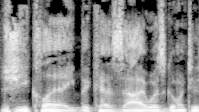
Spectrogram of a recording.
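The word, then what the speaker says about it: giclée: on your website briefly and I'm glad you pronounced gee clay because I was going to say how do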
